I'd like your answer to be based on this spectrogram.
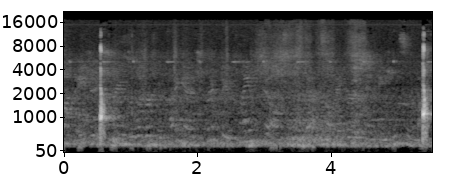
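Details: Infant with hiccups: two sharp, abrupt little catches about five seconds apart against quiet room noise; hiccups.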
